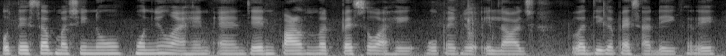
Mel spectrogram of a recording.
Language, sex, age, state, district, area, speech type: Sindhi, female, 45-60, Maharashtra, Mumbai Suburban, urban, spontaneous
